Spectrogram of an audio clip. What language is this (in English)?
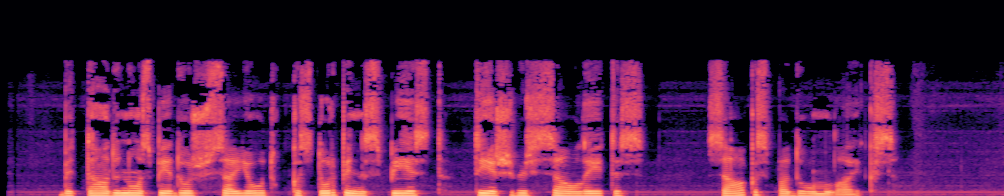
Latvian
